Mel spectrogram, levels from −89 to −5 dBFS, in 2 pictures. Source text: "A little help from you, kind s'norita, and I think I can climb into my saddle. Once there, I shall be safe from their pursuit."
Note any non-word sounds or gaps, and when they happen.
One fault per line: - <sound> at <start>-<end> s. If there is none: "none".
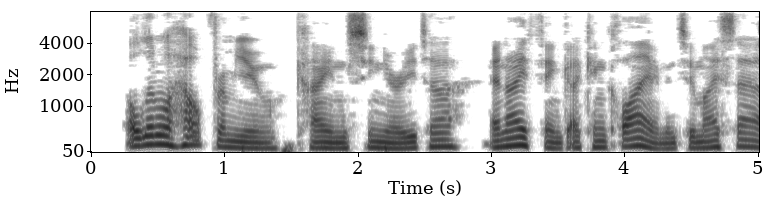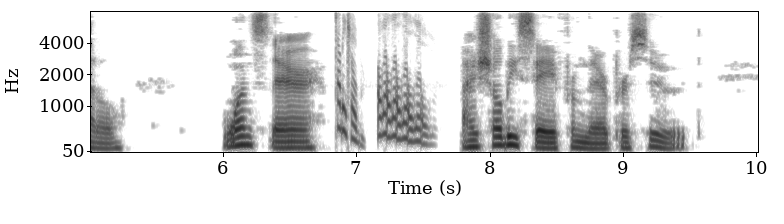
- chirp at 6.8-7.6 s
